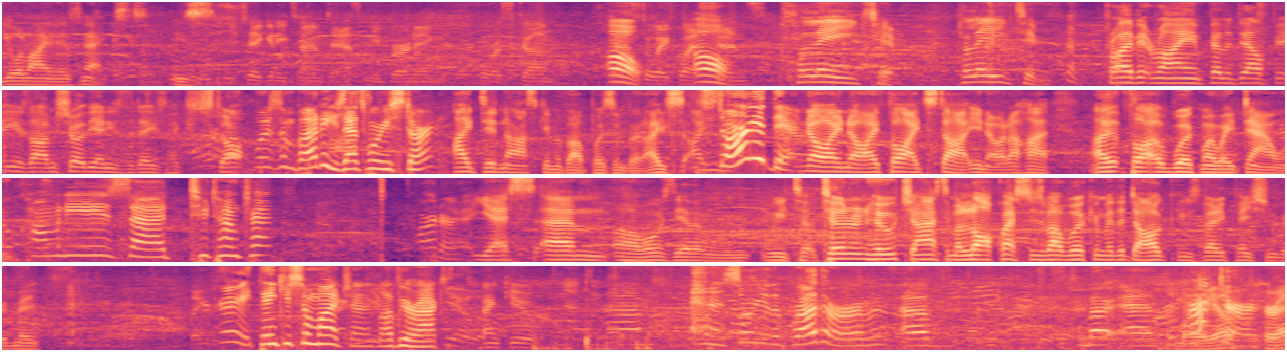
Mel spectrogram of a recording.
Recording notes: shot Live-on-Location at their TIFF red carpet premiere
